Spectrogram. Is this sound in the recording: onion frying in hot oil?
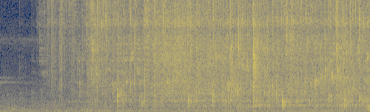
yes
